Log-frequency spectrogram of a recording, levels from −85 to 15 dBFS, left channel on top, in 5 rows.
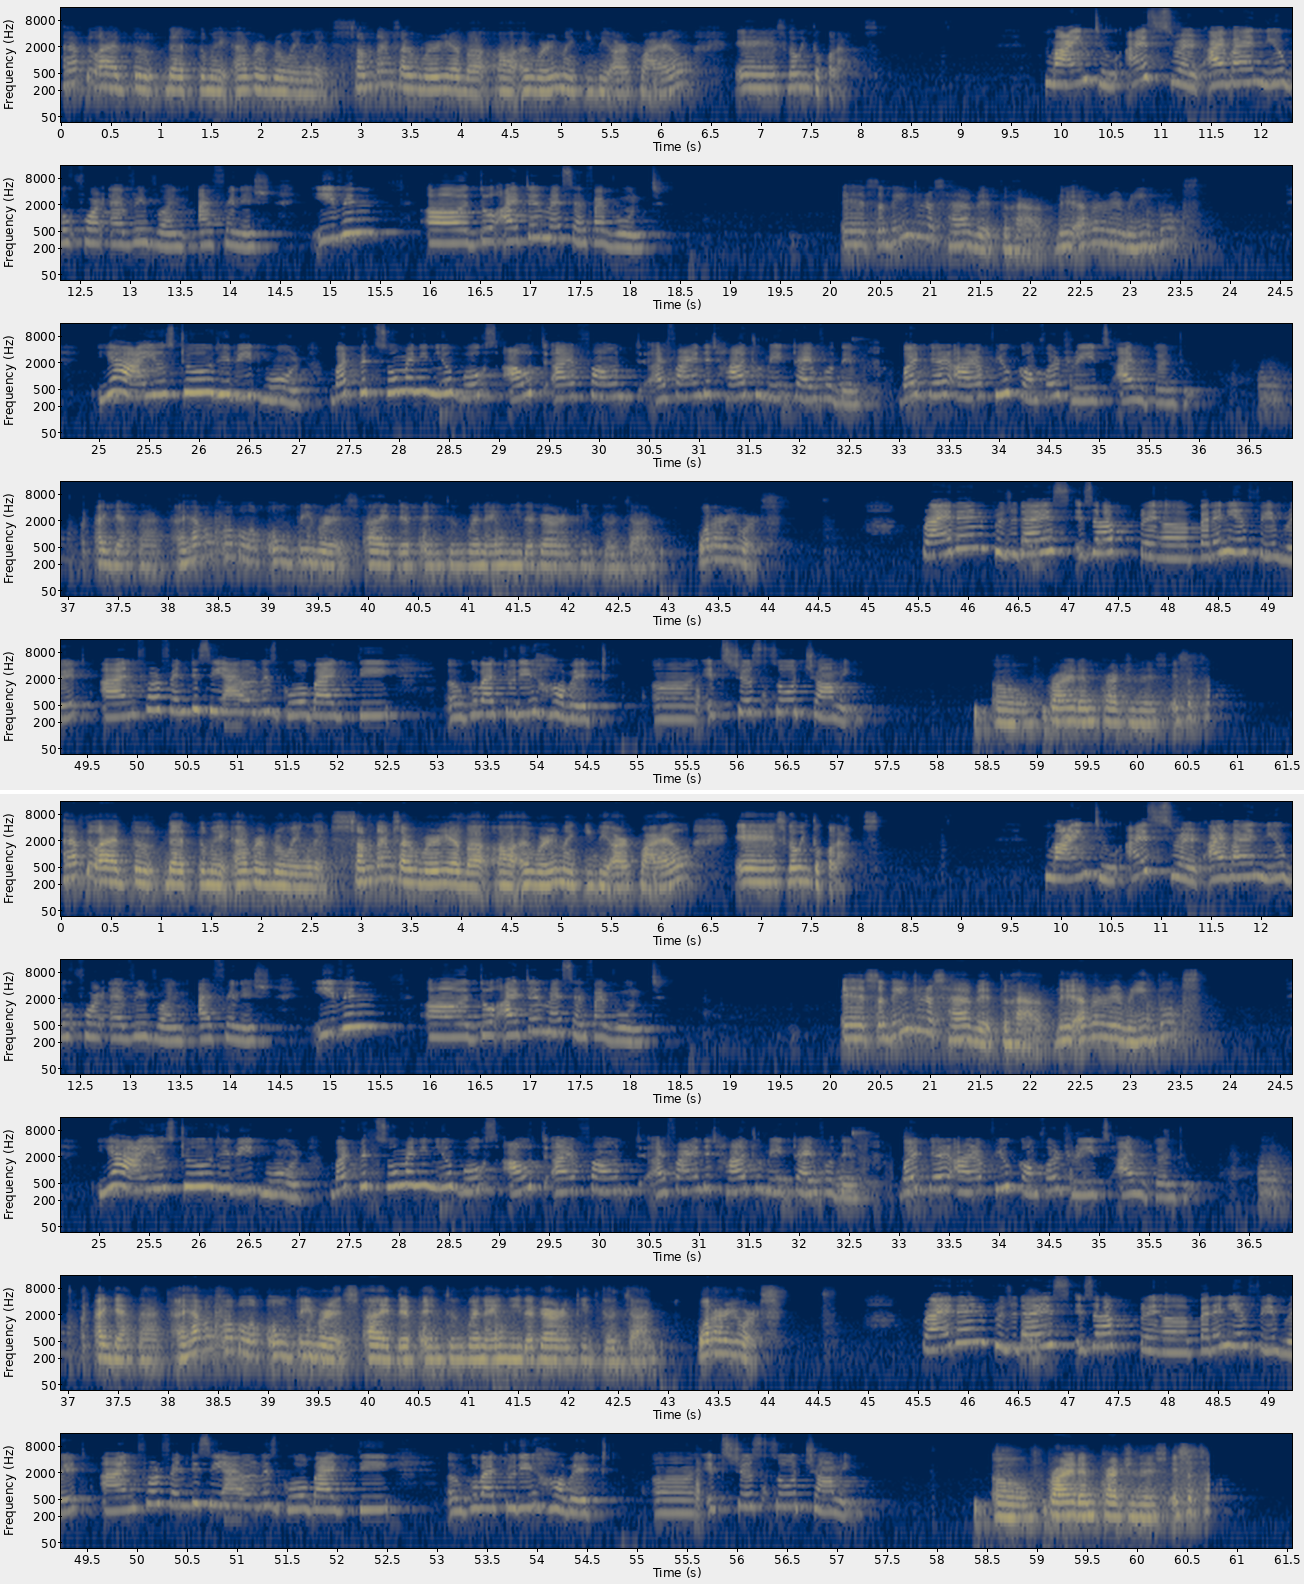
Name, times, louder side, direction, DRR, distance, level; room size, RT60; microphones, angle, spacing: voice 1, 0.0-8.1 20.1-23.7 31.8-32.7 33.0-33.1 36.6-42.9 43.3-44.1 46.5-46.7 55.6-55.7 58.5-60.7, right 6 dB, 75° right, 0.4 m, -27 dB
voice 2, 9.8-14.6 14.8-15.4 15.9-18.3 25.0-27.0 27.3-32.6 33.0-35.9 45.0-45.2 45.5-52.7 53.1-54.5 55.1-57.2 58.3-58.5, equal, 5° left, 0.8 m, -29 dB
22.0 x 16.0 x 2.6 m
head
